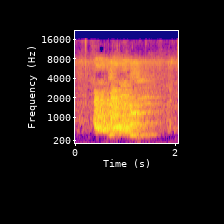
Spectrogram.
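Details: Labrador Retriever kept at Raja Land Kennel in Ambala Cantt, Haryana, India; one drawn-out, harsh bark lasting about a second, fading at the end, with a steady low hum behind it.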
